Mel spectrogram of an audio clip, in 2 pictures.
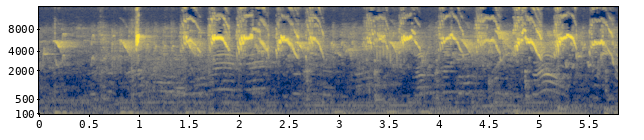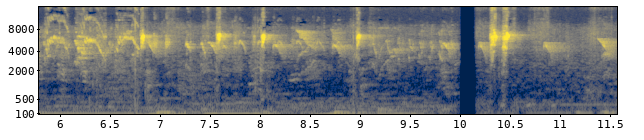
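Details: Continuous, excited chattering of an olive-backed sunbird in gacor ngleper song, a dense tumble of high, quickly varying twitters and sharp ticks, with a brief pause near the end.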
